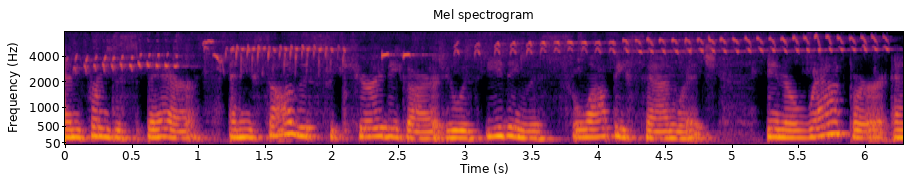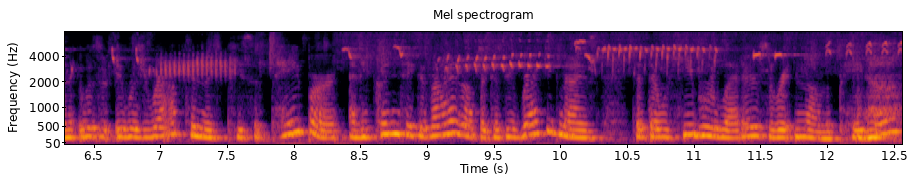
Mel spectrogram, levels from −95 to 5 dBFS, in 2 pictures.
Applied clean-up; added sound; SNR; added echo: none; Chirp, tweet; 17 dB; reverberation time 0.4 s.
